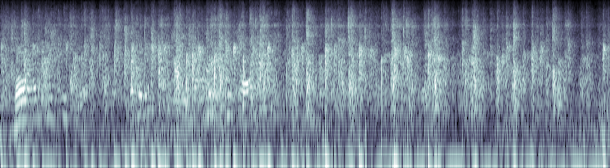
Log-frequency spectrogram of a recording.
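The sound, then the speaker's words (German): Audience applause as an audience member is called forward to play along fills all six seconds, a dense, steady patter of many hands clapping at an even loudness, with a brief voice at the start and murmured voices mixed in underneath. “Ein Applaus, sie kommen nach vorne, spielt Jawohl.”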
